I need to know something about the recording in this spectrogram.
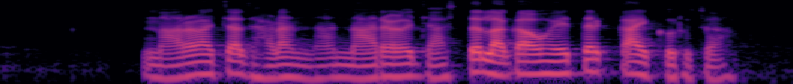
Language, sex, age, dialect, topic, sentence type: Marathi, female, 41-45, Southern Konkan, agriculture, question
